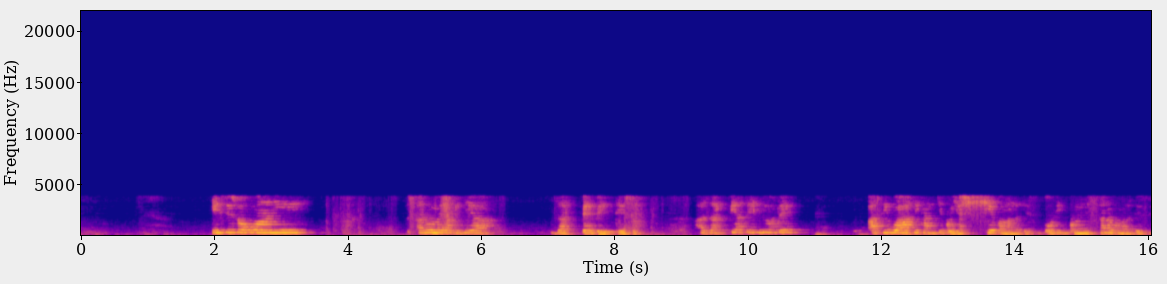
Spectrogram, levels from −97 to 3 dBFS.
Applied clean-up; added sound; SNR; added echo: neural separator model SepFormer DNS4.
